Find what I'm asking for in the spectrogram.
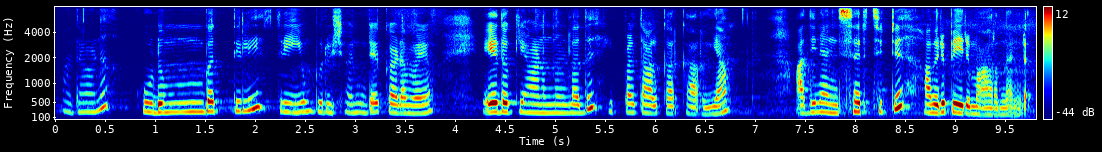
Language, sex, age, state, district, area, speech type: Malayalam, female, 30-45, Kerala, Kasaragod, rural, spontaneous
